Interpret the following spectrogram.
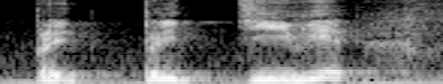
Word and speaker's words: Притхиви: Есть классическая арийская Притхиви, или Притиви, там ха, видимо, не читается в полном смысле, Притиви.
